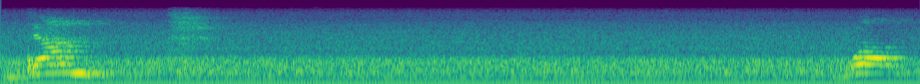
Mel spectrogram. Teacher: the P ending doesn't have a vibration in here, so then it's voiceless.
